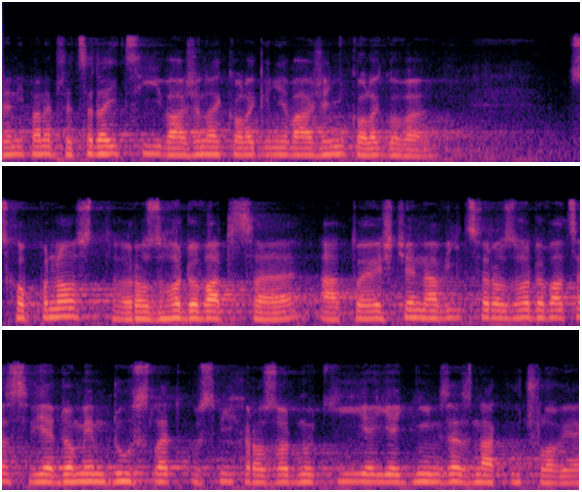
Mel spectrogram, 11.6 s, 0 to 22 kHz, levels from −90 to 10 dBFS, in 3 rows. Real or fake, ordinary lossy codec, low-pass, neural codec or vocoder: real; Opus, 24 kbps; 9.9 kHz; none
